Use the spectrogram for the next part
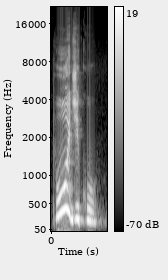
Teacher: Paroxítona, penúltima sílaba tônica.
